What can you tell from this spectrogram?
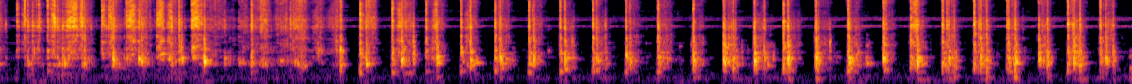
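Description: Metal spoon beating raw eggs in a stainless steel bowl: fast, even clicking of the spoon against the bowl's side and bottom, about seven strokes a second.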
